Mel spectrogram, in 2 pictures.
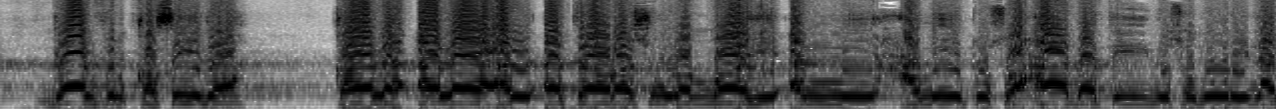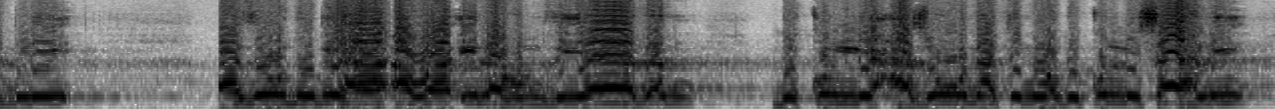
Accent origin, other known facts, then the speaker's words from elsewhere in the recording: Egypt; اللهم حول حالنا كمصريين إلى أحسن حال.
